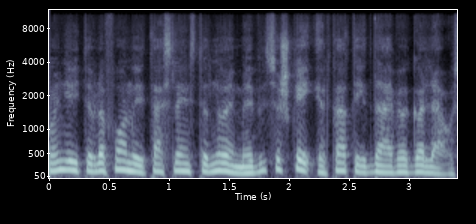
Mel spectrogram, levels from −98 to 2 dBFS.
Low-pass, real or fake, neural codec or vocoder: 10.8 kHz; fake; codec, 16 kHz in and 24 kHz out, 0.8 kbps, FocalCodec, streaming, 65536 codes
